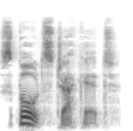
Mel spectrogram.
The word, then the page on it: sports jacket: British English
